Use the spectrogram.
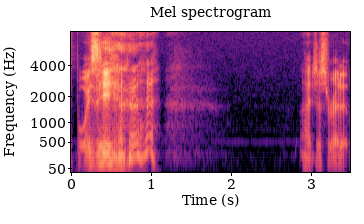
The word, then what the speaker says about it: Boise: It's Boise. I just read it like that. No, you're absolutely right. It's how you pronounce it.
